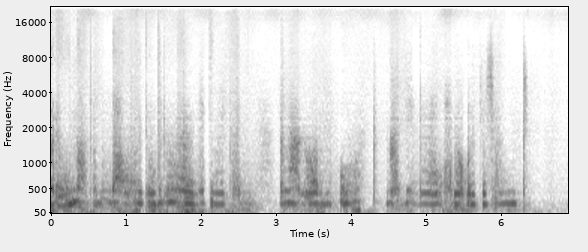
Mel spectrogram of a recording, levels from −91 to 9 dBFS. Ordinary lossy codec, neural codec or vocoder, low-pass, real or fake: none; codec, 44.1 kHz, 0.9 kbps, DAC; none; fake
